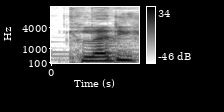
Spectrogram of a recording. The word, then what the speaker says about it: Koletti: Behind all the headlines, criticism and unusual creative output, the reality is Koletti, who rhymes with spaghetti, was or still, I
